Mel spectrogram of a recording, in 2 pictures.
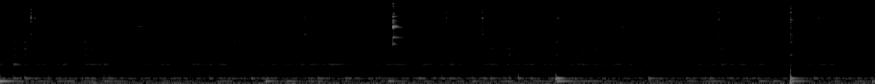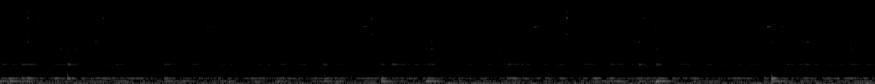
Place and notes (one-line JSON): {"title": "Utena, Lithuania, rain in the bottles", "date": "2017-09-17 17:30:00", "description": "two small omnis in two empty bottles...rain is starting...", "latitude": "55.53", "longitude": "25.59", "altitude": "110", "timezone": "Europe/Vilnius"}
